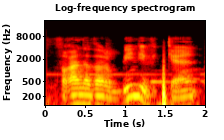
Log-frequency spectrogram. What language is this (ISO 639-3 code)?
kab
